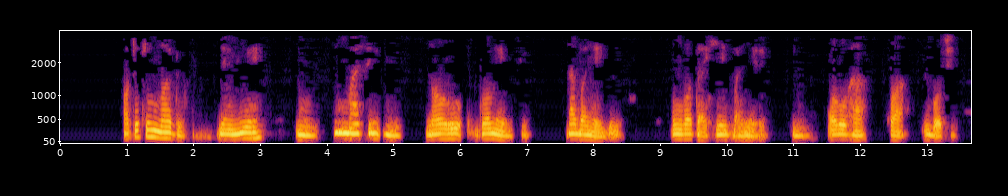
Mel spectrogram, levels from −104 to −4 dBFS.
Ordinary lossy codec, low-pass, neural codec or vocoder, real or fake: MP3, 16 kbps; 3.6 kHz; codec, 16 kHz, 2 kbps, FreqCodec, larger model; fake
